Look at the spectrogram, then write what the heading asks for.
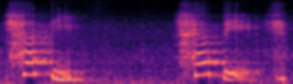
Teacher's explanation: in the word happy, happy, the first syllable is stressed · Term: word stress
